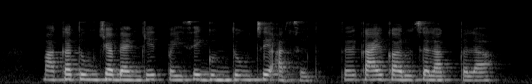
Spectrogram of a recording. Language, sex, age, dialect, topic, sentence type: Marathi, female, 18-24, Southern Konkan, banking, question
